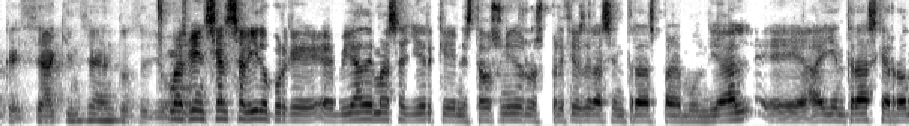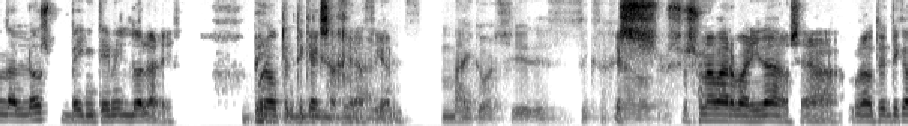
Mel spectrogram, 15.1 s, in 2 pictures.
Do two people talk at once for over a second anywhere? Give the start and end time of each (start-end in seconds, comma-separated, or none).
9.7-10.9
